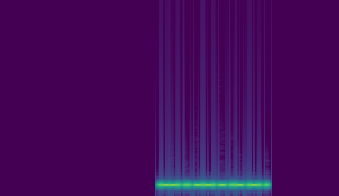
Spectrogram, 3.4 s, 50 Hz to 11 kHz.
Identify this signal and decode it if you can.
Morse code, heard as a keyed tone, about 65 wpm, 700 Hz. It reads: PICTURE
